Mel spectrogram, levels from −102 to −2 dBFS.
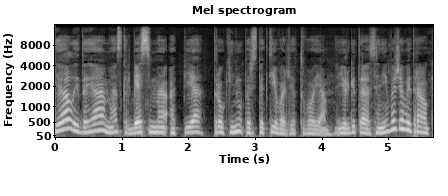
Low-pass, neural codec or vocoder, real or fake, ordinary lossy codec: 14.4 kHz; none; real; AAC, 48 kbps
